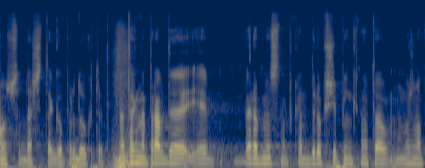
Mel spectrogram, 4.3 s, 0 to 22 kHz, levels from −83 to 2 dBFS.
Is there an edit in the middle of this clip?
yes; 1 cut; at 1.0 s

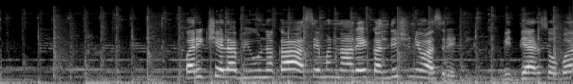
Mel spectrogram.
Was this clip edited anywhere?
no; 0 cuts

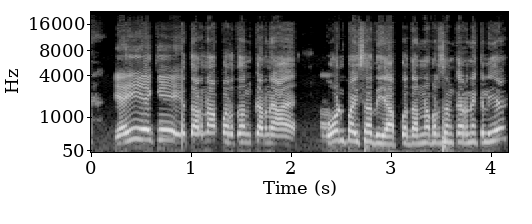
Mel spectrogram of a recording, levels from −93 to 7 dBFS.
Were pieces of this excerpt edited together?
yes; 1 cut; at 1.0 s

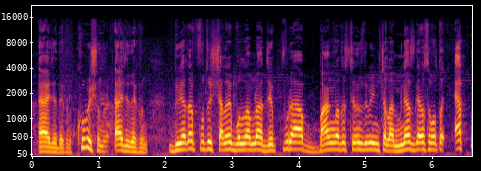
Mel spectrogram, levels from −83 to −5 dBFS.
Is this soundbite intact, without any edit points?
no; 1 cut; at 1.0 s

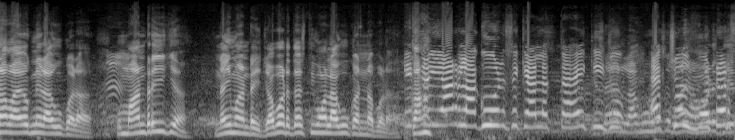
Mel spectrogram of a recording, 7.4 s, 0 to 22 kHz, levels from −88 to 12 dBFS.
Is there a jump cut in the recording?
yes; 1 cut; at 4.0 s

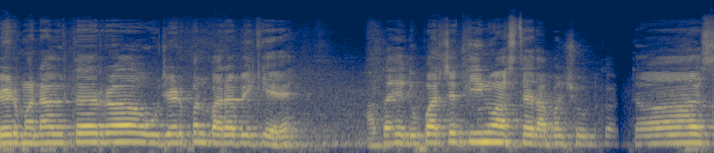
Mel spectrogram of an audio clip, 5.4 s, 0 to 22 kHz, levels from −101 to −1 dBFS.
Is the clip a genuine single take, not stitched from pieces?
no; 1 cut; at 4.4 s

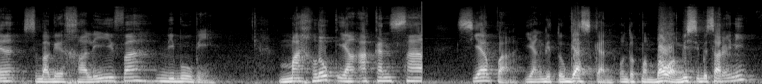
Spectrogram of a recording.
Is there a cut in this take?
yes; 1 cut; at 4.2 s

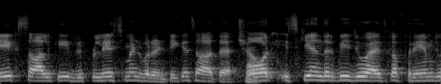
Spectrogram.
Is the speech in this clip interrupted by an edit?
yes; 1 cut; at 2.4 s

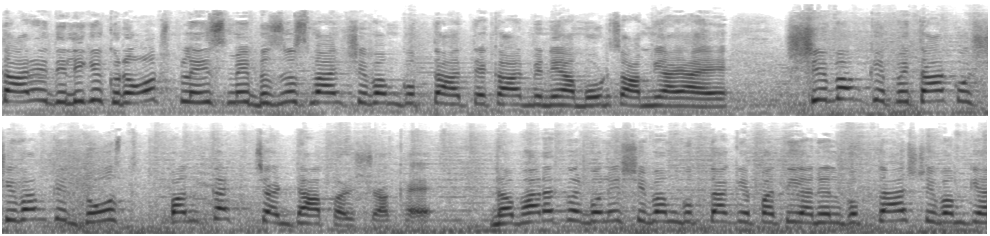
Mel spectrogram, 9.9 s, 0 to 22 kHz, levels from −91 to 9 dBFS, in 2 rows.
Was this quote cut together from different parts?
no; 0 cuts

